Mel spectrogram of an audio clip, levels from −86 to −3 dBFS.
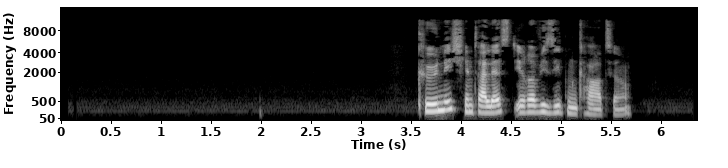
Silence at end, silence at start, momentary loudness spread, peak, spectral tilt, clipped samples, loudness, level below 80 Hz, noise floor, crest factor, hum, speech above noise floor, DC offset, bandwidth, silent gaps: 0.65 s; 3.6 s; 16 LU; -2 dBFS; -5 dB/octave; under 0.1%; -21 LUFS; -76 dBFS; -69 dBFS; 24 dB; none; 49 dB; under 0.1%; 11.5 kHz; none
